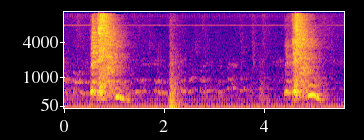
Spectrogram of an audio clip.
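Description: Two loud sudden sneezes a few seconds apart, each a sharp burst with a short voiced tail; a brief knock between them.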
